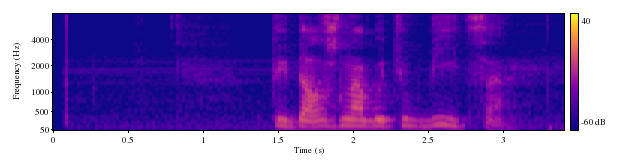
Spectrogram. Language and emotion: Russian, angry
